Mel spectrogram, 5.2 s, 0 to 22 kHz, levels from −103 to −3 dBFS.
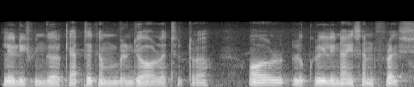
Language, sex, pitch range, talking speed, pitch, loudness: English, male, 95-110 Hz, 125 wpm, 95 Hz, -19 LUFS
